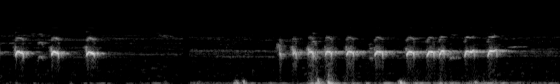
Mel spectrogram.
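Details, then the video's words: Papinho-amarelo singing: three loud whistled notes open, a brief pause follows, then a quick, slightly uneven string of repeated whistled phrases with low soft knocks in the background. "Canto do pássaro papinho-amarelo"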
